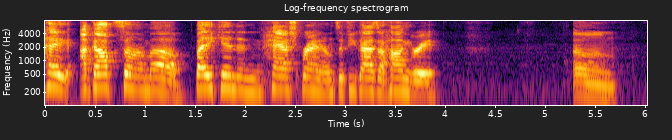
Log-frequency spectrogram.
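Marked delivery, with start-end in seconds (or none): 0.0-3.9 loud, high call carrying far. Voicing a grandmother announcing bacon and hash browns: shouting into the grove. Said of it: "you do hear her shout kind of into the grove".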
